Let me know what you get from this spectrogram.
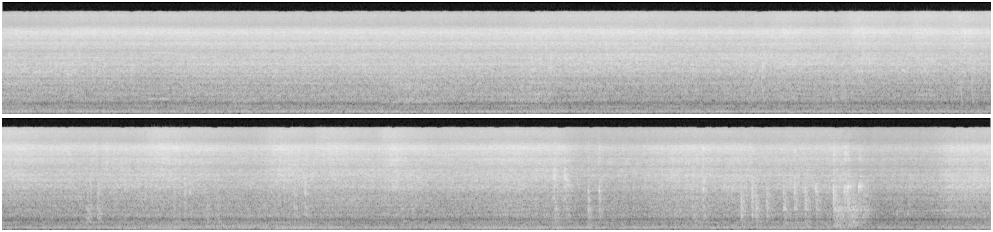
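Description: Spice paste sizzling and frying in oil in a stainless steel karahi, with a steady low rumble under it. Pieces of chicken are tipped in partway through, and a wooden spatula scrapes and knocks against the pan several times near the end.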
